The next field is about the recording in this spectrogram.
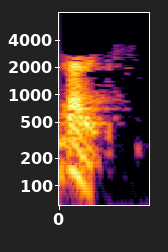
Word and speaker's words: Aritz: And the word earth in the Hebrew language is Eretz, and we spell it E-R-E-T-Z, Eretz. Now the word for oppressor is Aritz, A-R-I-T-Z.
